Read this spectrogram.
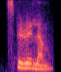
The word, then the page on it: spirillum: Indian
